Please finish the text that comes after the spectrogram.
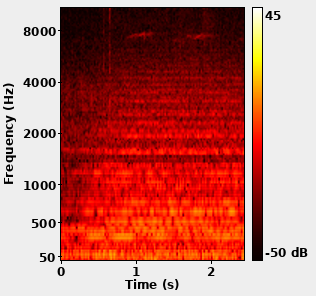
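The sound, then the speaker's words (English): A train horn blares in one long, steady, sustained blast over the low, continuous rumble of a train passing through downtown Coshocton, Ohio, loud throughout. “The railroad runs right through town.”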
